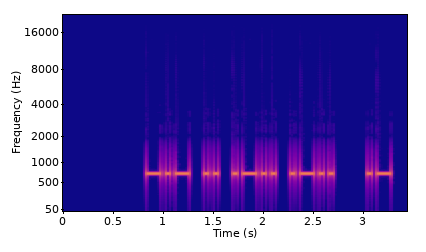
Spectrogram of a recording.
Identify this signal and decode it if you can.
Morse code, heard as a keyed tone, about 25 wpm, 700 Hz. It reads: KILL A
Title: Sentences from Top 1400 Words 25wpm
